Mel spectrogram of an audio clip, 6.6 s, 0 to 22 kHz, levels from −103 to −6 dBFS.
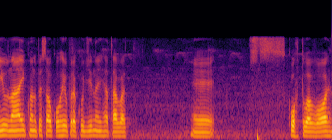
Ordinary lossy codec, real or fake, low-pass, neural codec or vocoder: none; real; 7.2 kHz; none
